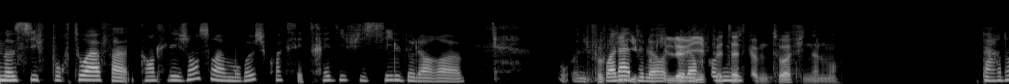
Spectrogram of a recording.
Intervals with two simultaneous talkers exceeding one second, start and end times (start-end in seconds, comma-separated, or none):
6.0-7.5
